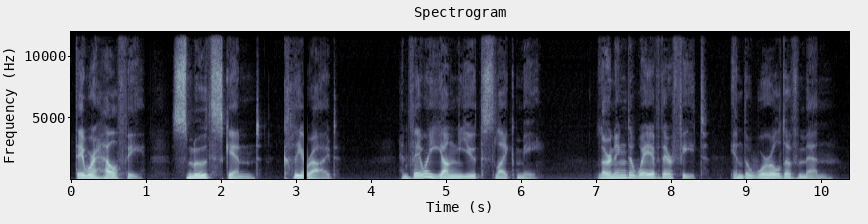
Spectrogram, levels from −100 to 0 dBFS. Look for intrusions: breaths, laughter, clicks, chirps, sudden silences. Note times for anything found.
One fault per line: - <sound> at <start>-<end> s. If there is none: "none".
- dropout at 3.1-3.2 s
